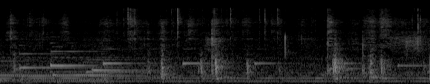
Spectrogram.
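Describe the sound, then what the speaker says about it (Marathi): Dry coconut roasts in a pan for a stuffed eggplant masala, with soft scraping and clinking of a spoon against the pan and faint sizzling in a quiet kitchen. "त्याच्यामध्ये आता आपण खोबरं भाजून घेऊ।"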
